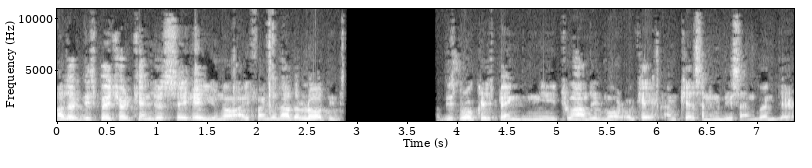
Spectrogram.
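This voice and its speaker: Talking at a fairly quick pace, a man uses a medium pitch and lively intonation. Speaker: former double broker. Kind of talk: interview. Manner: soft-spoken.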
